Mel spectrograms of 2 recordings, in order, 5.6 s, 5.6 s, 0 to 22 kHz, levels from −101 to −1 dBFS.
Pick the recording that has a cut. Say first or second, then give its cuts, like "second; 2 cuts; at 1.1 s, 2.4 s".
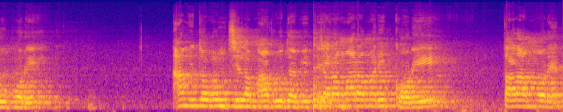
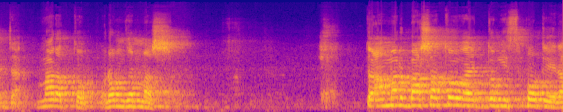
first; 1 cut; at 3.2 s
